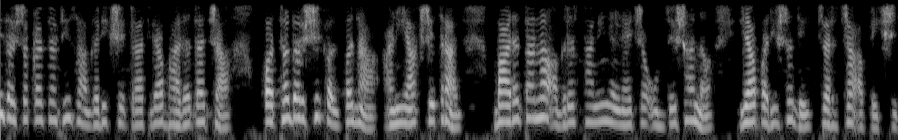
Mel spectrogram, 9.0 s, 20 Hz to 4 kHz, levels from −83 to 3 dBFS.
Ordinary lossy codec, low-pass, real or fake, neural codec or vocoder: none; 3.6 kHz; fake; codec, 44.1 kHz, 7.8 kbps, Pupu-Codec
